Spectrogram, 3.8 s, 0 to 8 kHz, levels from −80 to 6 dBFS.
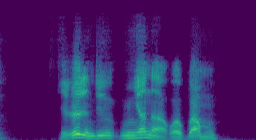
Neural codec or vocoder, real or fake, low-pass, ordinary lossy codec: codec, 16 kHz, about 1 kbps, DyCAST, with the encoder's durations; fake; 7.2 kHz; MP3, 48 kbps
